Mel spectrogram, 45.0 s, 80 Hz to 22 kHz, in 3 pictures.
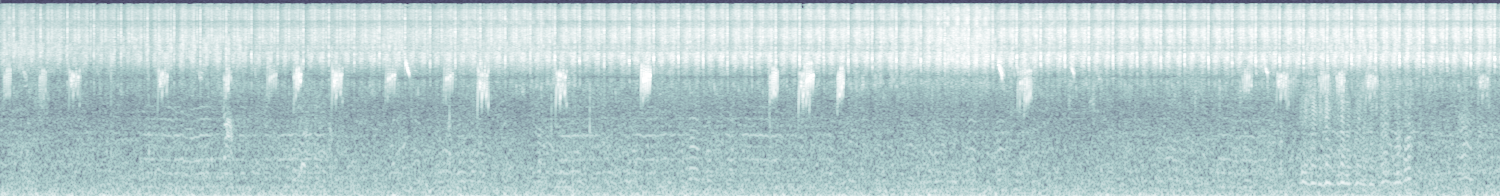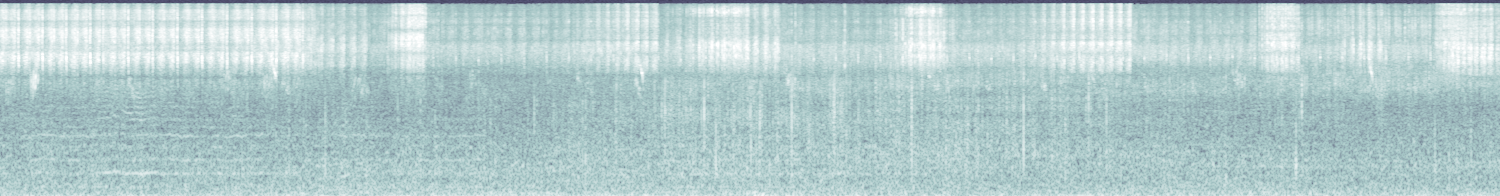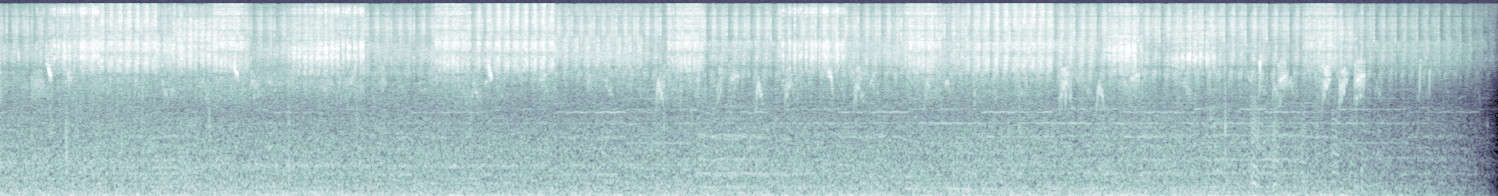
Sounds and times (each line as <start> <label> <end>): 0.0 many insects 44.9
20.1 cyclists 27.4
